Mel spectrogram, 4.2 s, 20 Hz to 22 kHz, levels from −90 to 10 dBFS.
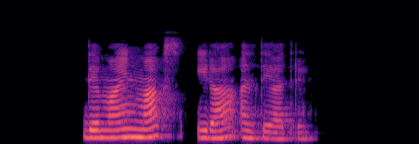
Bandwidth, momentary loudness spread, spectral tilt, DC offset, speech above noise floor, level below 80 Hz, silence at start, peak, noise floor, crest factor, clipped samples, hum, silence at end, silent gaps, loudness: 7.6 kHz; 16 LU; -5.5 dB/octave; under 0.1%; over 66 dB; -76 dBFS; 0.85 s; -8 dBFS; under -90 dBFS; 20 dB; under 0.1%; none; 1.1 s; none; -24 LUFS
